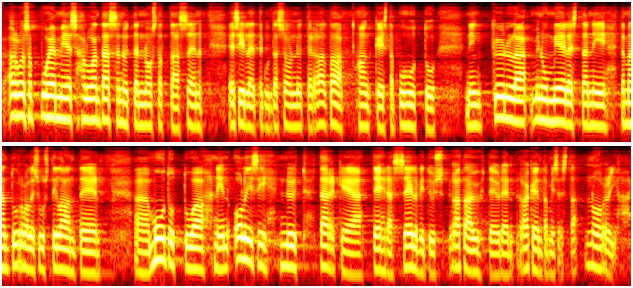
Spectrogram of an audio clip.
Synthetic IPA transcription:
ɑrʋosɑppuhemːieshɑluɑnt̪æsːænyt̪ːennost̪ɑt̪ːɑːssen | esilːeet̪ːækunt̪æsːonnyt̪ːerɑt̪ɑhɑŋkːeist̪ɑpuhut̪ːuniŋkylːæminummielest̪ænit̪æmænt̪urʋɑlːisuːst̪ilɑnt̪eːn | muːt̪ut̪ːuɑninʔolisinyt̪t̪ærkeæt̪ehdæsselʋit̪ysrɑt̪ɑyht̪eydenrɑkent̪ɑmisḛst̪ɑ̰norjɑːn

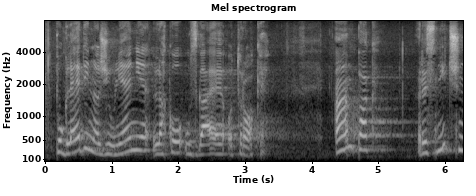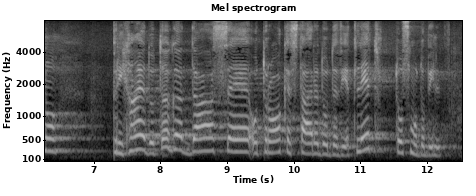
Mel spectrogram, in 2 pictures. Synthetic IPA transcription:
pɔɡlɛːd̪inaʒiwljɛːnjɛlaxkoːʔuzɡaːjajɔʔɔt̪ɾɔːkɛ | ampak | ɾɛsnit͡ʃnɔ | pɾixaːjad̪ɔt̪əɡad̪asɛɔt̪ɾɔːkɛst̪aːɾɛd̪ɔd̪ɛʋeːt̪leːt̪ːoːsmɔd̪ɔbil

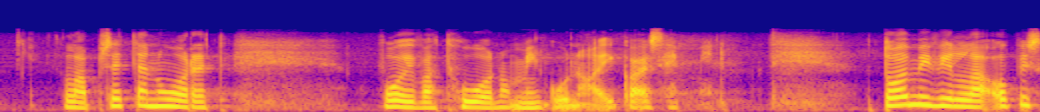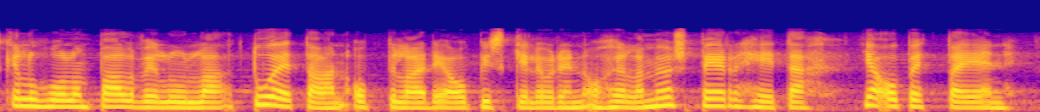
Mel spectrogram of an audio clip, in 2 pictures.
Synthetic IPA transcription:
lɑpse̞t̪jɑnuo̞ɾet̪ | ʋo̞jʋɑt̪huo̞no̞mːiŋkṵnɑ̰jkɑisemːin | t̪o̞jmiʋilːɑ̰ʔo̞̰piske̞luɦuo̞lo̞mpɑlʋe̞luilːɑt̪ue̞t̪ɑːnʔo̞pːilɑjdejɑo̞piskelioideno̞̰ɦelːɑmyøspe̞rɦe̞jt̪æjɑʔope̞t̪ːɑjen

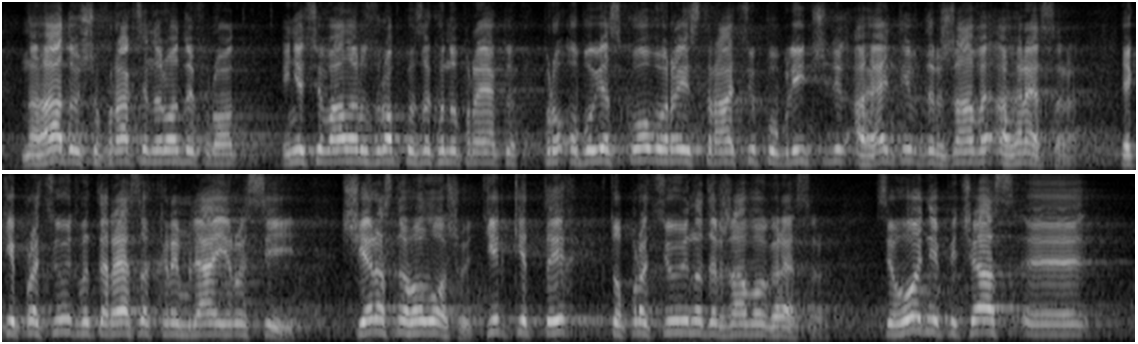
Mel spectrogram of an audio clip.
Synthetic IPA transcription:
nɐɦɑd̪ʊjʊʃt͡ʃɔfɾɑk̚t͡sʲijɐnɐɾɔd̪nɪjfɾɔnt̪ | inʲit͡sʲjʊʋɑlˠɐɾɔzɾɔp̚kʊzɐkɔnɔpɾɔɛk̚t̪ʊpɾɔʔɔbɔʋʲjɐskɔʋʊɾejɪst̪ɾɑt͡sʲijʊpʊblʲit͡ʃnɪxɐɦɛnʲtʲiwd̪erʒɑʋɪʔɐɦɾɛsɔ̰ɾɐ̰ | jɐkipɾɐt͡sʲujʊtʲʋɪnt̪eɾɛsɐxkɾɪmlʲaiɾɔsʲijḭ | ʃt͡ʃɛɾɐznɐɦɔlˠɔʃʊjʊ̰tʲilʲkɪt̪ɪxːt̪ɔpɾɐt͡sʲujɛnɐd̪erʒɑʋʊɐɦɾɛsɔ̰ɾɐ̰ | sʲɔɦɔdʲnʲipʲid̪̚t͡ʃɑz̥

